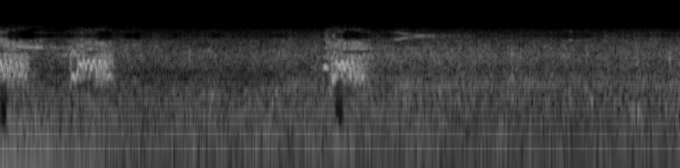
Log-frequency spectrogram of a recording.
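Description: Three short, harsh bird calls: two close together at the start and a third about two seconds later, over a steady hiss. A low held musical note dies away within the first second.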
